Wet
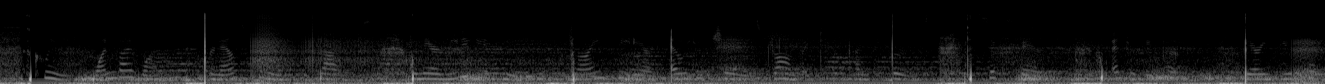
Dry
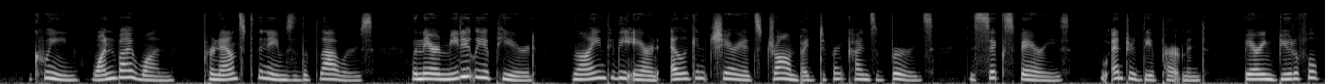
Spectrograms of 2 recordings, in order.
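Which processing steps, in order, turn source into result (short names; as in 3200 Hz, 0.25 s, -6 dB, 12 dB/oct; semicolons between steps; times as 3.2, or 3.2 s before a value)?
high shelf 3200 Hz -11.5 dB; notches 50/100/150/200 Hz; in parallel at -3 dB: compressor, threshold -28 dBFS, peak gain reduction 15.5 dB; on the sum: flipped gate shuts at -25 dBFS, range -40 dB; on a send: diffused feedback echo 0.621 s, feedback 65%, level -5 dB; on the sum: hum 50 Hz, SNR 13 dB; gain +12 dB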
